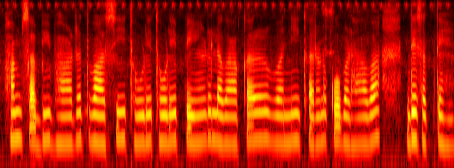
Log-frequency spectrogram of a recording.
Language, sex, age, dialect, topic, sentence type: Hindi, female, 18-24, Awadhi Bundeli, agriculture, statement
